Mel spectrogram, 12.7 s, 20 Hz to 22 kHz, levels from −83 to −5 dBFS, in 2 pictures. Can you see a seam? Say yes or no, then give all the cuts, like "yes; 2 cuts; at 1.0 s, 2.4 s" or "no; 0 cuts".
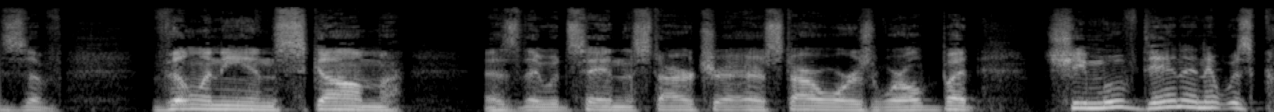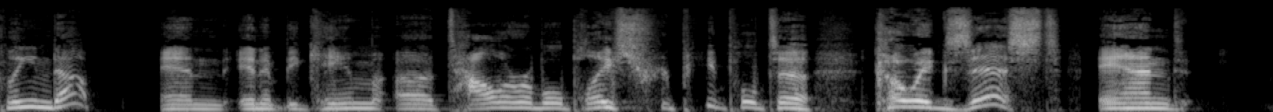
yes; 1 cut; at 11.8 s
